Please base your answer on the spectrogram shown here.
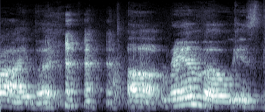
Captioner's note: laughs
